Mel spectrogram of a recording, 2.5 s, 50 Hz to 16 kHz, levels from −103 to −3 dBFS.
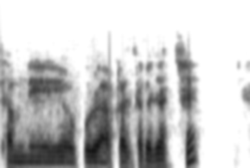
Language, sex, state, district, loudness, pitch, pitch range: Bengali, male, West Bengal, Jhargram, -17 LUFS, 105 Hz, 105-110 Hz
